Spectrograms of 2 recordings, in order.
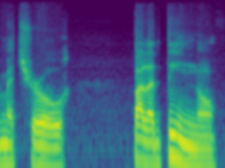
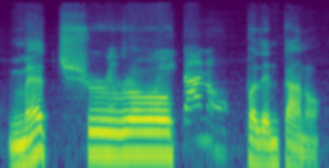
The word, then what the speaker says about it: Metropolitano: This is Hooligan at the Riyadh Air Metro Palantino. Metro Palantino. How do you say that? Metropolitano.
